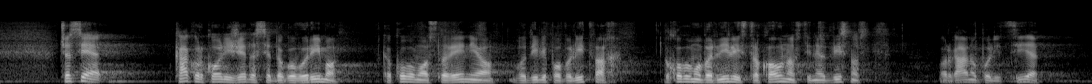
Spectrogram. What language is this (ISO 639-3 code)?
slv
